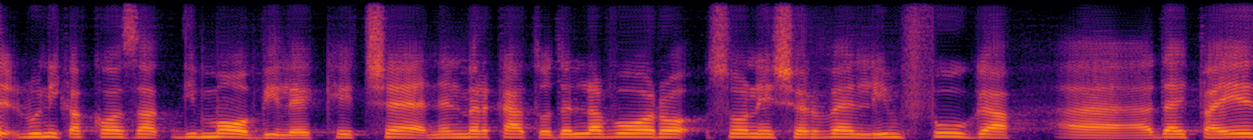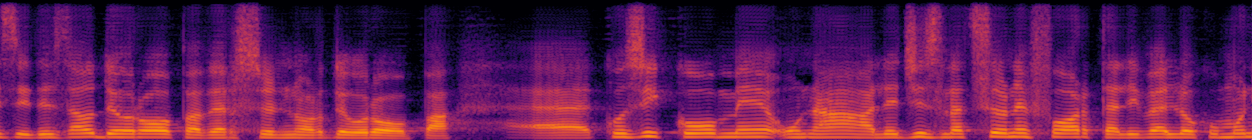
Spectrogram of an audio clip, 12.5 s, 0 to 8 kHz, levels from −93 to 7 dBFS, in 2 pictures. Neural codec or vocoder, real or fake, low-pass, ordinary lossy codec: codec, 16 kHz, about 1 kbps, DyCAST, with the encoder's durations; fake; none; none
